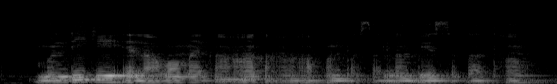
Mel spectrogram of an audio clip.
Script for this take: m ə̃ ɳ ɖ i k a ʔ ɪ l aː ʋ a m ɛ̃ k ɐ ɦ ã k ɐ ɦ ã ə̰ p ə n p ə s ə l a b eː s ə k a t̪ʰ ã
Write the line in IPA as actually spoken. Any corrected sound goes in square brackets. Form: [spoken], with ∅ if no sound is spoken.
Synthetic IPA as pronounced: m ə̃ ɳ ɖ i k [e] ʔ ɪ l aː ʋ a m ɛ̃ k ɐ ɦ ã k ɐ ɦ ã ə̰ p ə n p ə s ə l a b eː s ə k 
